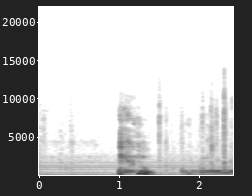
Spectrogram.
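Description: A woman coughs.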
